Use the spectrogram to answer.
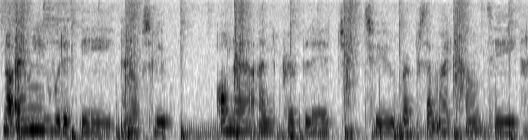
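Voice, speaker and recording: A woman's voice: medium pitch, little pitch movement, normal speed, low-quality recording. A woman in her twenties giving a prepared, formal self-introduction as a pageant contestant. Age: 20s. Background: loud music.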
